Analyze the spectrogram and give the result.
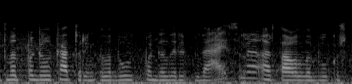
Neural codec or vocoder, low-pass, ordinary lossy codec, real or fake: codec, 16 kHz, 16 kbps, FreqCodec, larger model; 7.2 kHz; Opus, 32 kbps; fake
